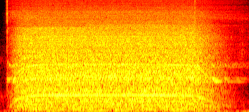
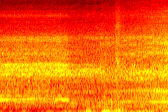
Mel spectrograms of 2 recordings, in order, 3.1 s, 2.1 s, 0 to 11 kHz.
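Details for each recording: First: Honda 400EX quad with newly installed 4-inch SPAL radiator fan: spins up to a smooth steady rushing whoosh, winds down cleanly with no rattle or rub; moves really good air and sounds much better. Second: Honda 400EX quad radiator cooling fan switched on before replacement: steady slightly rough whirr with faint raspy edge, weak airflow; owner suspects the fan is clogged and worn out, due for replacement.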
